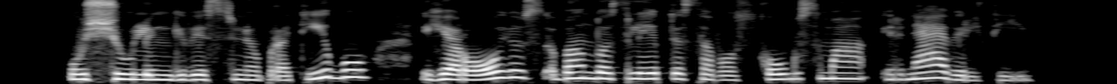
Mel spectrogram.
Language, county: Lithuanian, Šiauliai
